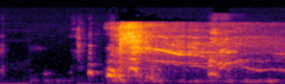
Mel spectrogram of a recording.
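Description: A woman's sudden loud burst of laughter a little under a second in, falling in pitch over about a second before trailing off.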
